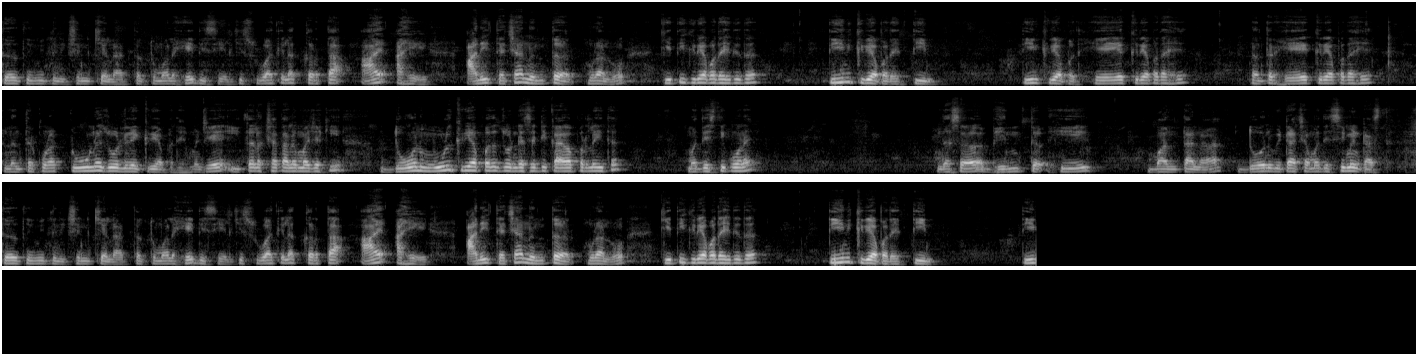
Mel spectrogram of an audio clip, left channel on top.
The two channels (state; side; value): drops out; right; at 10.4 s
